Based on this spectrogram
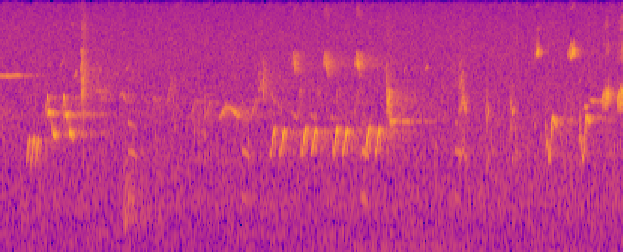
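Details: Singing nightingale delivering a varied phrase: opening squeaky notes, then a rapid run of identical clipped notes repeated about four times a second, followed by sharp rising chirps, over a soft outdoor hiss.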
